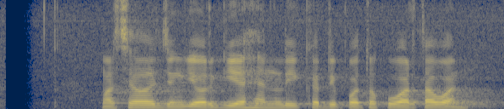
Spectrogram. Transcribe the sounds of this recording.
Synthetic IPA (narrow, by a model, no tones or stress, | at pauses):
marsɛlad͡ʒɨŋɡɛɔrɡiaɦɛnlikɨrdipɔt̪ɔkuwart̪awan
